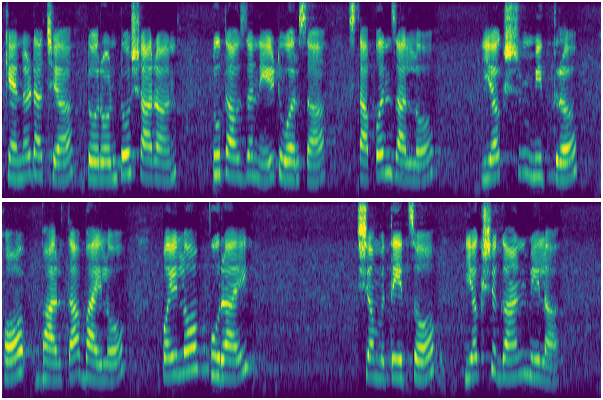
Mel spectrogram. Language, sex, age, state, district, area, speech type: Goan Konkani, female, 18-30, Goa, Quepem, rural, read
